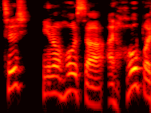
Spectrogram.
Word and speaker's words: Hinojosa: Latino because it's Tish hinojosa I hope I said that correctly the H and the J are pronounced similarly in Spanish but west side of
